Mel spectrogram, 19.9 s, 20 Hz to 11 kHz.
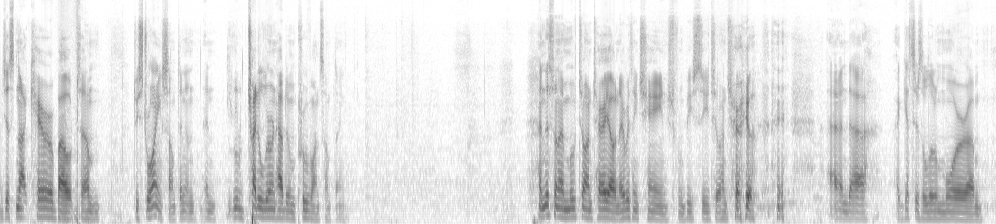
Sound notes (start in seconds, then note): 14.7 laughter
